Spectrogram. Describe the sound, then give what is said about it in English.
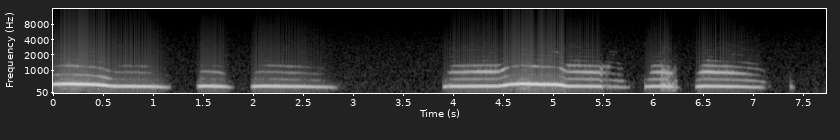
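A person's voice imitates the hooting call of a bird heard in Los Angeles, mostly in Hollywood, giving a series of soft, breathy hoots in two phrases separated by a short pause, fairly loud, with no other sounds. “Do you know that in Los Angeles there's this one bird, and I, I hear it in Hollywood mostly, but it's in the city, and it goes, I guess it goes, Ooh.”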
